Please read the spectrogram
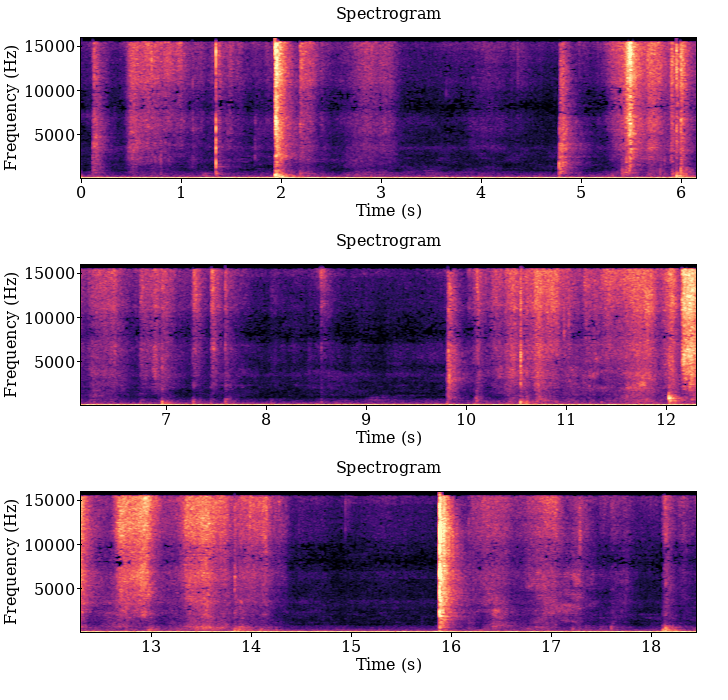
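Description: Two grapplers shifting on foam mats: scattered soft thuds, slaps and rustles of bodies and clothing against the mat, over a steady low hum.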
